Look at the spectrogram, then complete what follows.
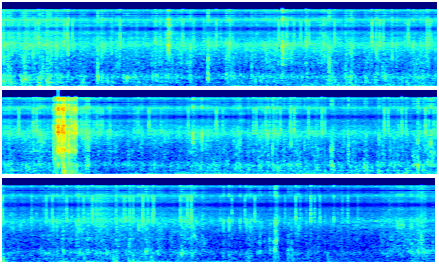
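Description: Mountain bike rolling down a rocky dirt singletrack: tyres crunching over stones with the bike rattling, and one loud knock about six seconds in as it hits a rock. It gets quieter in the last few seconds as the bike slows.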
